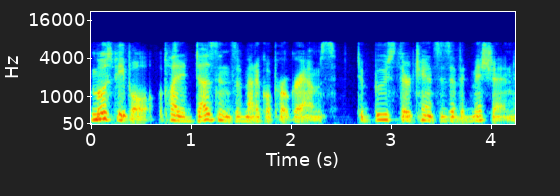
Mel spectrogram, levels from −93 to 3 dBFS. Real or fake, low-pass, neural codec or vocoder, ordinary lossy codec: fake; 7.2 kHz; vocoder, 24 kHz, 100 mel bands, Vocos; MP3, 48 kbps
